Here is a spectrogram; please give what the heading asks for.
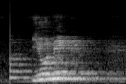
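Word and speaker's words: unique: क्योंकि मुझे अंग्रेजी का पहला अक्षर नहीं देखना है, बल्कि इसके उच्चारण का पहला अक्षर देखना है। अब उच्चारण क्या होगा, लिखे यूनिक। तो यूनिक आप यह ध्यान से देख पा रहे हैं कि पहला अक्षर क्या है, य से यज्ञ, यह है ना।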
